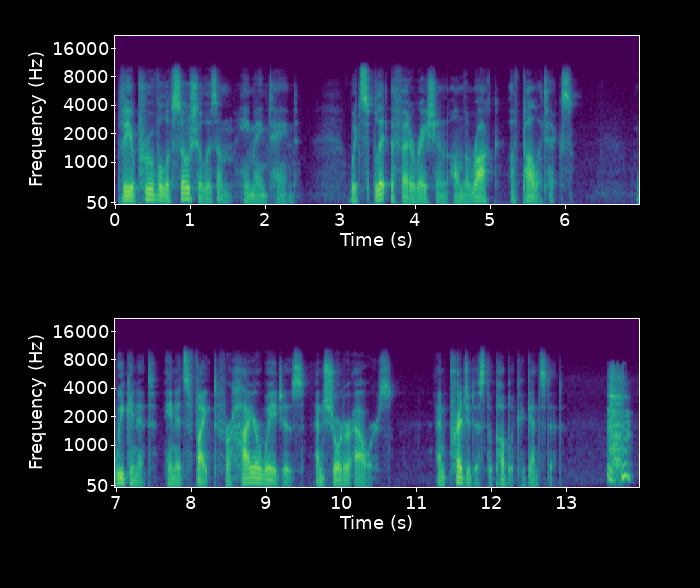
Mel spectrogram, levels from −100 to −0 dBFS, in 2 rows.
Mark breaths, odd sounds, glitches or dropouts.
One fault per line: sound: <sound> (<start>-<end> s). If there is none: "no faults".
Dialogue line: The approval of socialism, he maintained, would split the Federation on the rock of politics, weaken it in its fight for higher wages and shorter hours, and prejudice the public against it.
sound: cough (13.5-13.9 s)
